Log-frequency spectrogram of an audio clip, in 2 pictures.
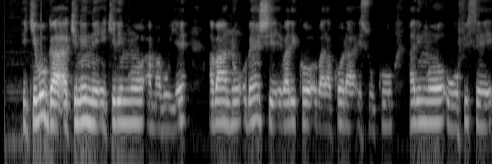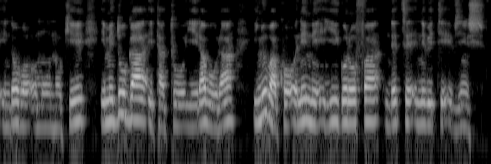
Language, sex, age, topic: Rundi, male, 25-35, education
